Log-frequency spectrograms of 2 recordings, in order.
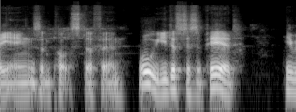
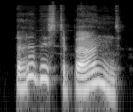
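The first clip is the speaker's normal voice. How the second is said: pitched-up lady voice; 8 semitones higher than usual. Recalling an audiobook where the reader voices female parts too: Dan Stevens doing a lady voice. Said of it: "doing a lady voice".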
